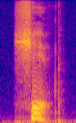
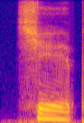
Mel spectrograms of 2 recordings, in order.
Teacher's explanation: So, for example, instead of ship, I say ship. It might sound more similar to sheep because I have produced a long vowel instead of a short.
